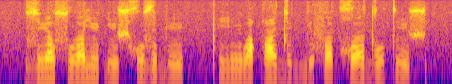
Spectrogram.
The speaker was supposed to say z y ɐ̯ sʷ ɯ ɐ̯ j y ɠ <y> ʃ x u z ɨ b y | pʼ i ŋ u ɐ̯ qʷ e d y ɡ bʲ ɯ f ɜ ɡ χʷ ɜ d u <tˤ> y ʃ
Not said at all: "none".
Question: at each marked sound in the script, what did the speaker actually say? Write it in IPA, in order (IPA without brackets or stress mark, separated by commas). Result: y, t̪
